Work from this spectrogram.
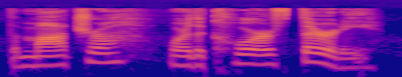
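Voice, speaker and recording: Low-voiced, blunt mercenary woman. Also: fairly quick, dry recording. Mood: irritated. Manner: blunt, casual. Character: tough, blunt young female desert mercenary. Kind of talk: video game voice acting. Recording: game music behind the voice.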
